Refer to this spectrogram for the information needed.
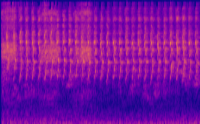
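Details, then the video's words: Long-tailed shrike singing a bolo panjang style song used as tutoring material for other songbirds: a steady, fast, harsh pulsed chatter of high buzzy notes rolling on for the whole stretch, with faint low background hum. "MATERI ISTIMEWA BOLO PANJANG"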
